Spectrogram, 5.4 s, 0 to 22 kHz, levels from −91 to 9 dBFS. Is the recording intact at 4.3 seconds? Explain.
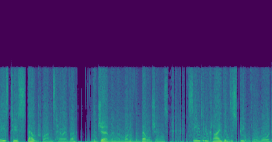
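No. At 4.3 seconds the speech carries the same distortion heard throughout the clip, and the gaps between phrases fill with a rough noise floor. That points to a stuck bit, likely from a faulty line or converter, where one bit stays pinned and pushes about half the samples off by a fixed step. Unlike clipping, which appears only on loud peaks, this fault also hits quiet passages and silences.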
